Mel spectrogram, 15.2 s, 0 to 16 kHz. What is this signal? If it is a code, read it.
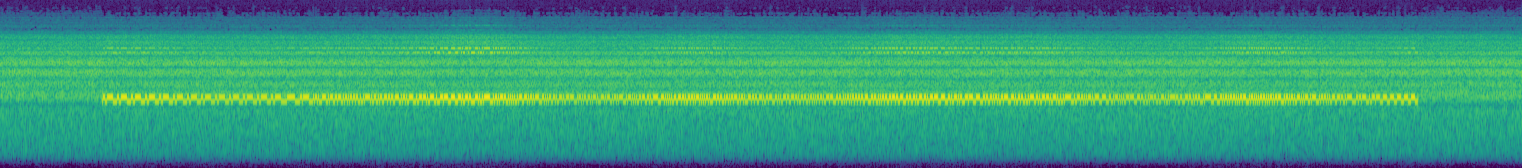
NAVTEX (SITOR-B), 100 baud, 170 Hz shift, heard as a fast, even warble, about 1700 Hz centre, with radio static and fading. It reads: THIS WAS AFTER AN EQUALLY EPIC SEMI-FINAL AGAINST SARAH FITZ-GERALD.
